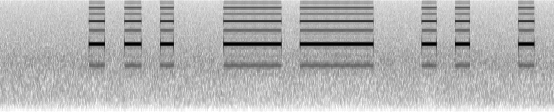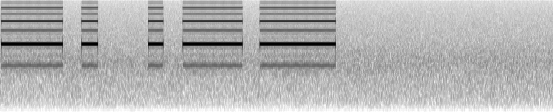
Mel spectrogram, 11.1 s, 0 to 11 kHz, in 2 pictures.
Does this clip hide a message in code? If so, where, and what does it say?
Yes: Morse code (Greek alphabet) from 0.8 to 9.0 s, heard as a high beeper, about 7 wpm, 2850 Hz. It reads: ΣΜΙΡΩ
